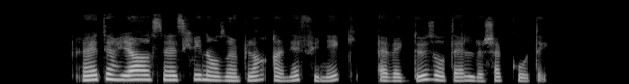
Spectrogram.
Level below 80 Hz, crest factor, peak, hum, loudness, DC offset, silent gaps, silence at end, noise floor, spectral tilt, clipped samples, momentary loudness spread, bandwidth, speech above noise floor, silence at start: -74 dBFS; 20 dB; -6 dBFS; none; -24 LUFS; under 0.1%; none; 0.85 s; -77 dBFS; -6 dB/octave; under 0.1%; 12 LU; 11.5 kHz; 54 dB; 0.8 s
